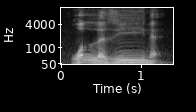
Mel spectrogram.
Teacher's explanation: ذی یا مدہ ہے، ایک الف کے برابر کھینچ کر پڑھیں گے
